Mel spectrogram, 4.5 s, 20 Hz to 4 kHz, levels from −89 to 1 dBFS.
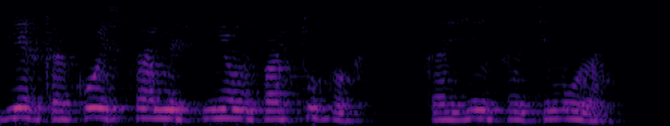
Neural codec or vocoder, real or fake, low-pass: none; real; 3.6 kHz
